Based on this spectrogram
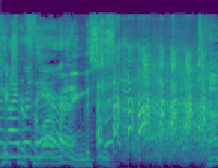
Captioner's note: laughter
